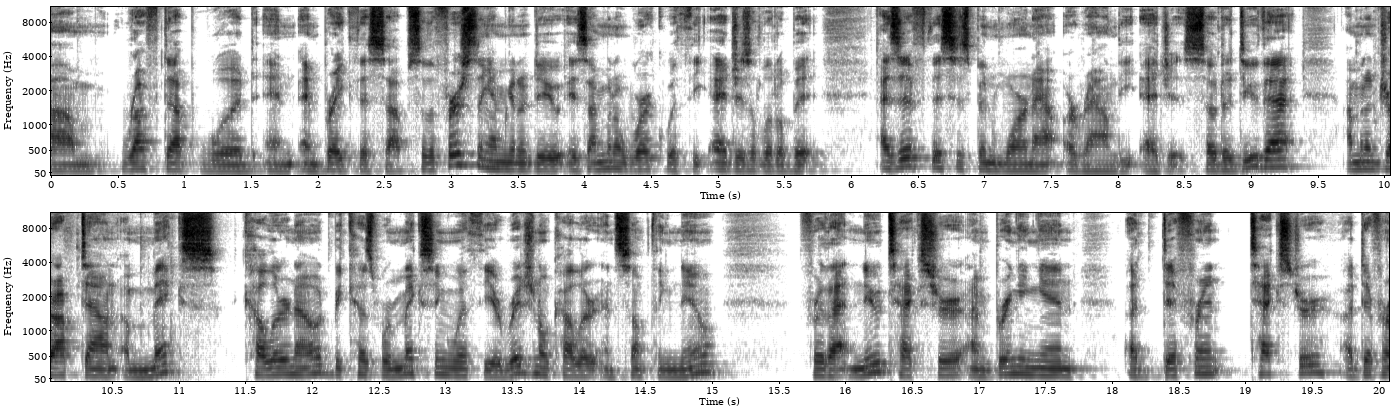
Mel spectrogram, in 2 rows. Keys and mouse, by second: 3.0 shift+middle click, 3.8 middle click, 6.2 middle click, 7.1 click, 7.7-8.7 drag, 9.4 middle click, 9.8 shift+a, 16.9 middle click.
